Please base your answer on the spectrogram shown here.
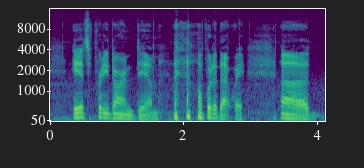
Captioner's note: chuckles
